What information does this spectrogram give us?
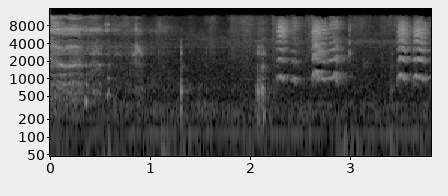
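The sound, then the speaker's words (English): A dog chomps on a squeaky toy, producing several sharp, high-pitched squeaks in short uneven bursts between soft chewing clicks and snuffles, with no one talking. “No, he's got a squeaker toy.”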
